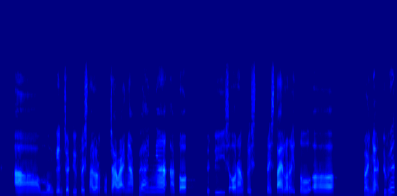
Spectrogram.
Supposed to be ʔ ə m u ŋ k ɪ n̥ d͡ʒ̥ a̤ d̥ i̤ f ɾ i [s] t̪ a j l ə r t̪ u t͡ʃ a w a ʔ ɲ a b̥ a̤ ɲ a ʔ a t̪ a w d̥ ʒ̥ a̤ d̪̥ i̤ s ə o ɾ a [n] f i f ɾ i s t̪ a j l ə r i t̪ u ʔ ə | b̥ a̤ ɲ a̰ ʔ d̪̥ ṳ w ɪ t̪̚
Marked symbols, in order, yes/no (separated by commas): yes, no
